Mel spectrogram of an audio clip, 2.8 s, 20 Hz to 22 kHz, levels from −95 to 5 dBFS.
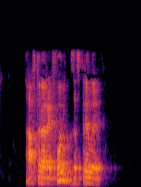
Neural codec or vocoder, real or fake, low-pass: none; real; 7.2 kHz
